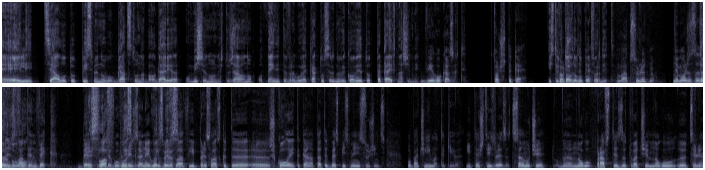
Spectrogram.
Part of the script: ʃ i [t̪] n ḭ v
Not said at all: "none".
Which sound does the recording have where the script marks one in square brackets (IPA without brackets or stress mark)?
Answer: d̪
